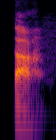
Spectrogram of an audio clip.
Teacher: त वर्ग दांत का जो ऊपरी दांतों के निकट से है ता इसको हम दंत बोलते हैं।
